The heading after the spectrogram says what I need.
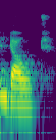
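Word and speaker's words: doubt: Underline करेंगे next है डाउट डाउट डाउट में बी बी साइलेंट है। ठीक है? इसको अंडरलाइन करेंगे। डाउट बी बी अंडरलाइन किया। साइलेंट लेटर है। ठीक है? बी की साउंड प्रोनाउंस नहीं करेंगे।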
